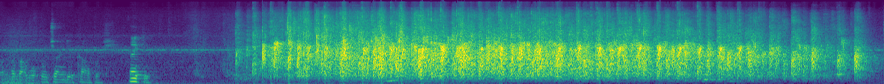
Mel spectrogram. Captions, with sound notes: about what we're trying to accomplish. Thank you. (applause)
